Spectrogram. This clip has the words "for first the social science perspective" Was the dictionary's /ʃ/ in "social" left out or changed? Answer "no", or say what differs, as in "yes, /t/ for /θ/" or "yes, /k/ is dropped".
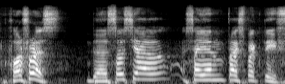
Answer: yes, /s/ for /ʃ/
